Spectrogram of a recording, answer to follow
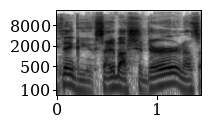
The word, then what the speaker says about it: Shedeur: Shedeur led the Browns to their first win.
